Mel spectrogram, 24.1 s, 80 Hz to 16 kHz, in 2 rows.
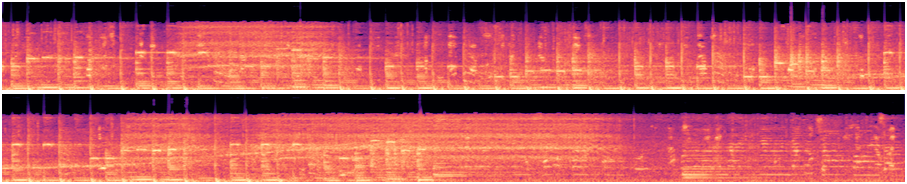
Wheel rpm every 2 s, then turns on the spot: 20, 110, 40, 10, 20, 20, 30, 80, 160, 150, 20, 20.
0-2 6-12 20-24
